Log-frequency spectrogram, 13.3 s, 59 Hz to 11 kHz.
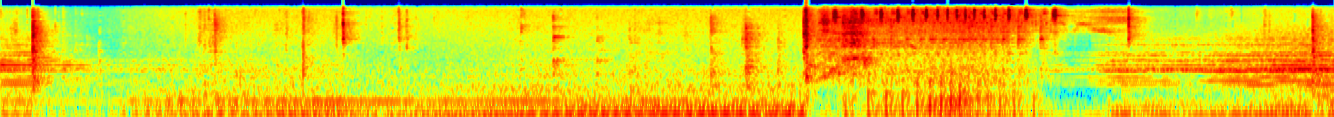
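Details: Simplicity 4212 garden tractor, old stale fuel with the fuel shutoff off: slow cranking, then it catches and fires in short bursts on starting fluid before fading, pointing to fuel delivery. Cause suspected, not confirmed.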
